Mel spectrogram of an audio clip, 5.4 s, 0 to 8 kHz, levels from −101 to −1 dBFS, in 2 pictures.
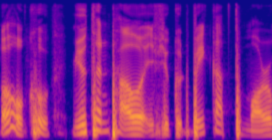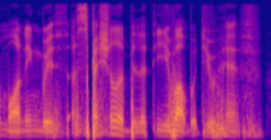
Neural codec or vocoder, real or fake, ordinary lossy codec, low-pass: none; real; none; 7.2 kHz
